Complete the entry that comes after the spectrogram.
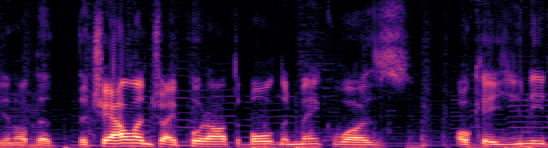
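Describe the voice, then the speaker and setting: Faint music sits in the background, and the sound is dry with no echo. The delivery is fairly quick, with ordinary pitch variation. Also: man. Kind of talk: interview answer. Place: open country.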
